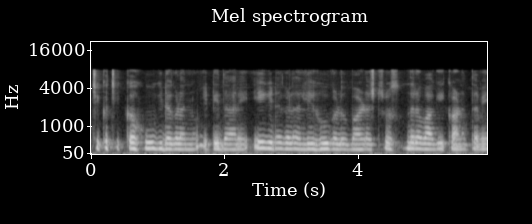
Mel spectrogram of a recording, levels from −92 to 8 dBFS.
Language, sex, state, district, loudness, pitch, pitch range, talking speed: Kannada, female, Karnataka, Chamarajanagar, -16 LUFS, 195 Hz, 185-210 Hz, 100 wpm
